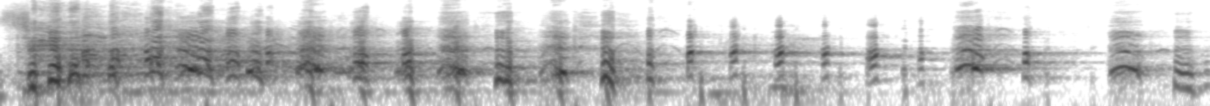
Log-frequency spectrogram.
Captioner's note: Safiya and Tyler laughing loudly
